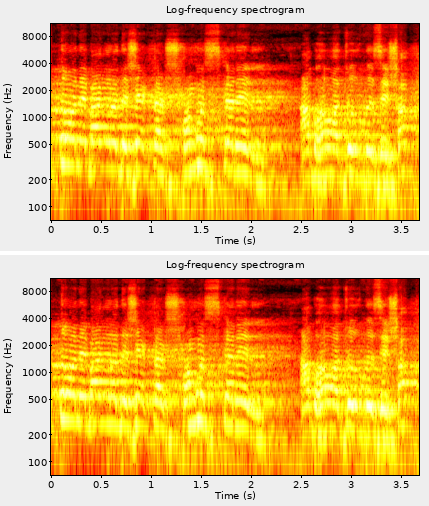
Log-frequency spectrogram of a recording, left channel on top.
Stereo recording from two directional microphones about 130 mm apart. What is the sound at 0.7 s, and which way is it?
Speech, 70° right (ahead or behind).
